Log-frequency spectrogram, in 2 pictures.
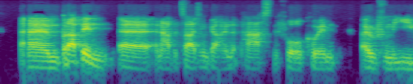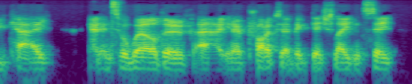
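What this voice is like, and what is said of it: Liverpool accent with Birmingham mix. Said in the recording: “Liverpool. I grew up in Liverpool. I did live in Birmingham for a while. So my accent's a bit slightly bastardized”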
